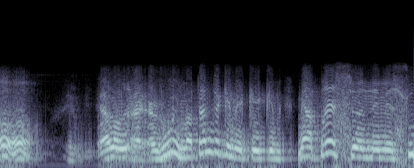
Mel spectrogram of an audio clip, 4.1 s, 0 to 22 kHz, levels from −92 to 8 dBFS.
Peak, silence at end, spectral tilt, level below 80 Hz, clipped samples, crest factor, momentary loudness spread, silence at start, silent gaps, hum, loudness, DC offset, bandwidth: -8 dBFS; 0 s; -7 dB/octave; -42 dBFS; under 0.1%; 10 dB; 11 LU; 0 s; none; none; -18 LUFS; under 0.1%; 5.2 kHz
